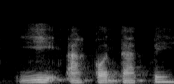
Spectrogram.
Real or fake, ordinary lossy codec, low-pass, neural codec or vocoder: real; Opus, 16 kbps; 7.2 kHz; none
